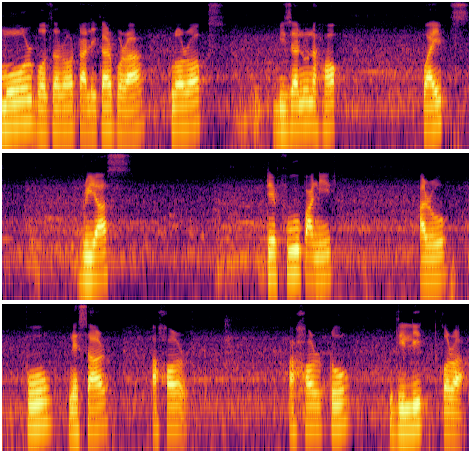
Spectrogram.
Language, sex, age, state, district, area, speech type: Assamese, male, 18-30, Assam, Nagaon, rural, read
